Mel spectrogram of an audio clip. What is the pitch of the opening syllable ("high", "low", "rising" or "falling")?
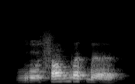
low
